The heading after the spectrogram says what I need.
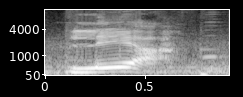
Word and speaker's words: leer: Número 3, Lea. El asistente dijo, ¿ist das Glas halb voll oder halb leer? Lea se escribe L-E-E-R, en español se leería leer, pero en alemán la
